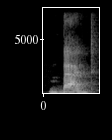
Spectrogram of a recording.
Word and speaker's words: bagged: and we pronounce this one bagged but the pronunciation of these two is i mean rubbed bagged what is that rubbed bagged okay yidi is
